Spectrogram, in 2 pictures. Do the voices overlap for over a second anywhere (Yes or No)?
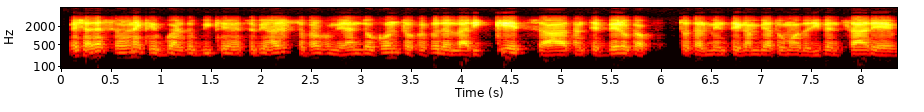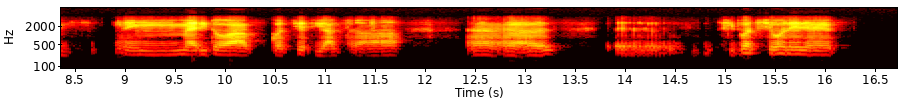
No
